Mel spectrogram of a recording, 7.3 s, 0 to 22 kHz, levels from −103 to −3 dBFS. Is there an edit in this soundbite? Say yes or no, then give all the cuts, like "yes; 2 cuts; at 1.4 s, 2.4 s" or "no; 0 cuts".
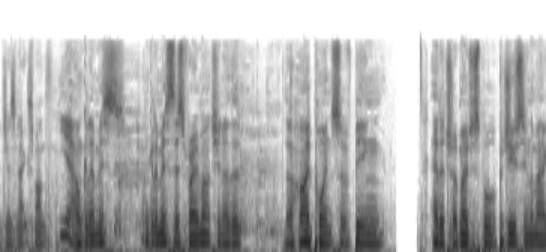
yes; 2 cuts; at 3.8 s, 5.7 s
